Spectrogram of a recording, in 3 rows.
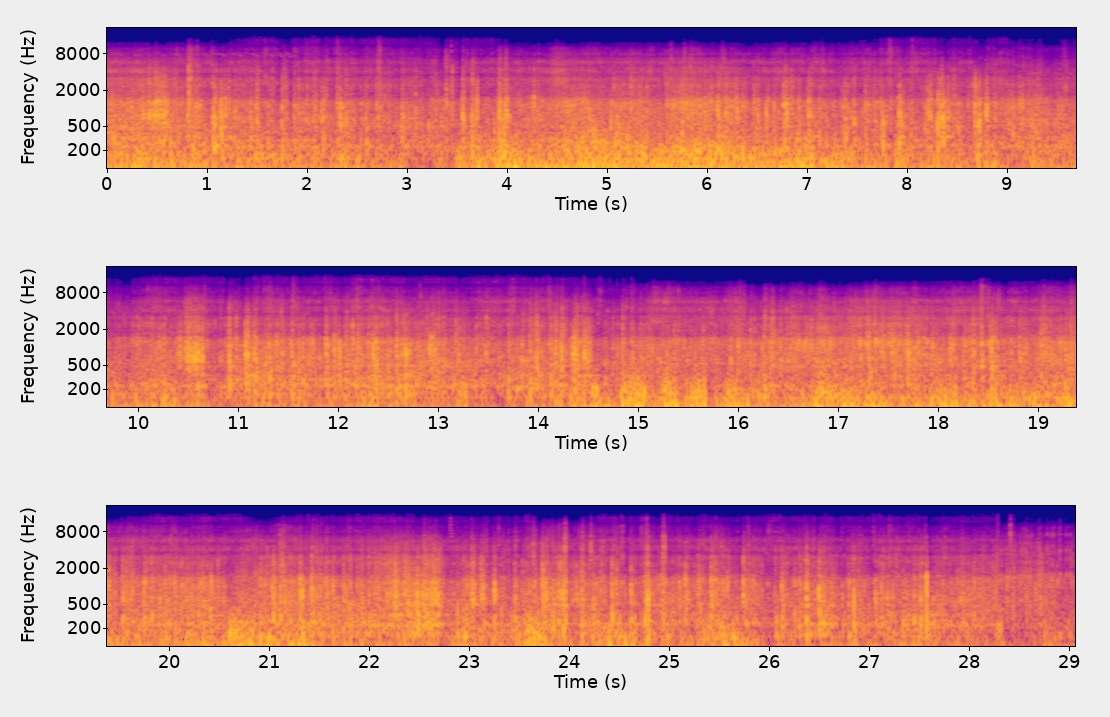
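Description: Canyon Torque CF 9 full-suspension mountain bike descending a dirt trail, heard from a handlebar-mounted action camera: a continuous rumble of tyres on dirt with frequent uneven rattling and clattering knocks from chain, frame and suspension over bumps.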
